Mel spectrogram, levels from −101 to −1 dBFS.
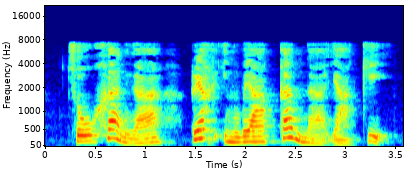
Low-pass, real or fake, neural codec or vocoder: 7.2 kHz; real; none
